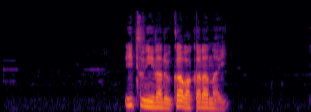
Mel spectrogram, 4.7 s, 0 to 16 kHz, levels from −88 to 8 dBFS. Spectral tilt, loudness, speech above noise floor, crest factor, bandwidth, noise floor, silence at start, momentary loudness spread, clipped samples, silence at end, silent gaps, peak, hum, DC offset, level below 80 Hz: -6.5 dB/octave; -23 LUFS; 57 dB; 22 dB; 11.5 kHz; -79 dBFS; 1.85 s; 12 LU; under 0.1%; 1.3 s; none; -6 dBFS; none; under 0.1%; -60 dBFS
